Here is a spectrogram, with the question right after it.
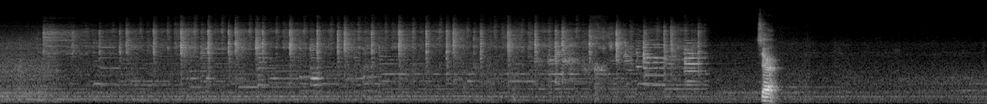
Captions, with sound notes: [Phone ringing] Sarah [Phone ringing] Sarah?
